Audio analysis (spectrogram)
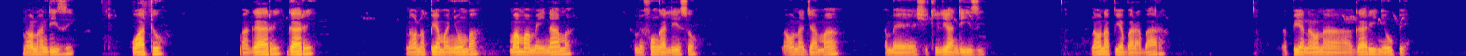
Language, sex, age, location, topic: Swahili, male, 25-35, Nakuru, agriculture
